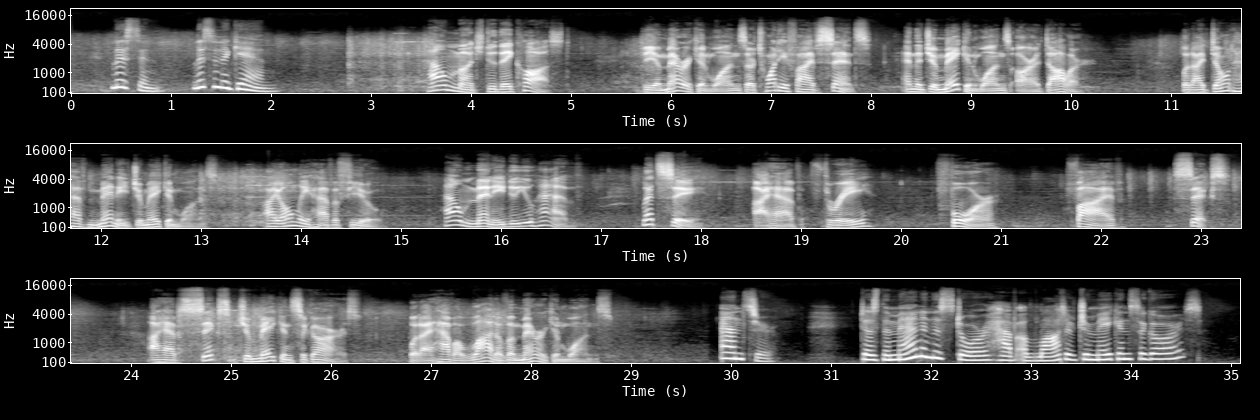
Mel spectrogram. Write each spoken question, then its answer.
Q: Answer. Does the man in the store have a lot of Jamaican cigars?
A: No, he doesn't.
